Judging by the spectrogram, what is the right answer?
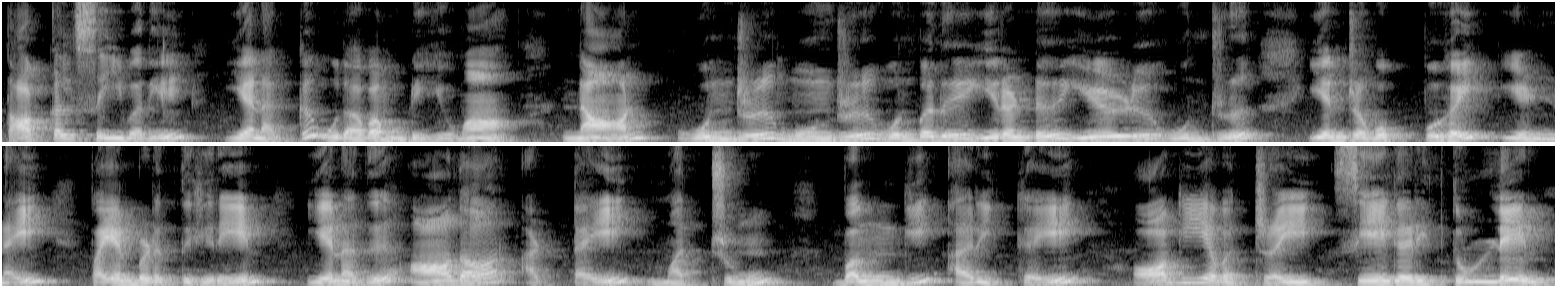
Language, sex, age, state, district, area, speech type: Tamil, female, 60+, Tamil Nadu, Salem, rural, read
